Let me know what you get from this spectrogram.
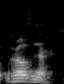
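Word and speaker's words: Grosvenor: Gro do you say grovner Gro groer so you don't pronounce the S it's silent it's like Sesame Stree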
